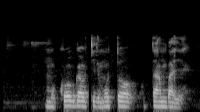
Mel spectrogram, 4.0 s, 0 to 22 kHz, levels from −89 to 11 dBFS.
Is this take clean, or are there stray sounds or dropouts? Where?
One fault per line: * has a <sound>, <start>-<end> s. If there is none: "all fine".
* has a dropout, 1.8-1.8 s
